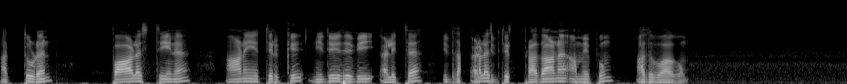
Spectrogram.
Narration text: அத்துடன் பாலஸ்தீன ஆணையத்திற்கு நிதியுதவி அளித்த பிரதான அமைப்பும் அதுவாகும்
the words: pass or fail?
fail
